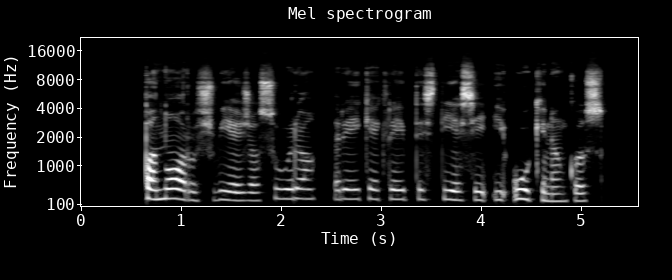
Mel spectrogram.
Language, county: Lithuanian, Šiauliai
